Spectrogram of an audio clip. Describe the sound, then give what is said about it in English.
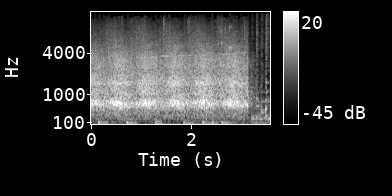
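A large arena crowd chants "Klay" for Golden State Warriors player Klay Thompson after he scored 60 points against the Indiana Pacers on December 5, 2016, in a steady two-beat rhythm, loud and sustained, with low thumping pulses underneath, before the roar cuts off abruptly near the end. “And the crowd is chanting Clay.”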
